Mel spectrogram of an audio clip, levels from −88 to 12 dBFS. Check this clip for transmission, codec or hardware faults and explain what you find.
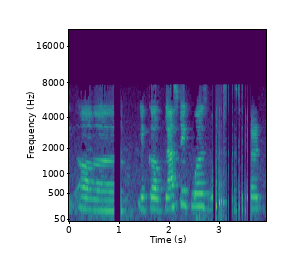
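Two bursts of packet loss on an ADPCM call break up this speech. From 0.90 to 1.12 s, about 140 ms goes missing, which fits roughly seven packets. From 2.88 to 3.67 s, about 420 ms is lost in scattered gaps over 760 ms, the longest run 60 ms. Each gap is filled with hard silence, and the decoder's predictor and step size drift from the sender's. Speech therefore comes back slightly distorted before settling. That mistracking recovery sets it apart from a plain dropout or a concealed loss. The G.722 wideband coding itself sounds clean, consistent with the full 64 kbit/s mode.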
